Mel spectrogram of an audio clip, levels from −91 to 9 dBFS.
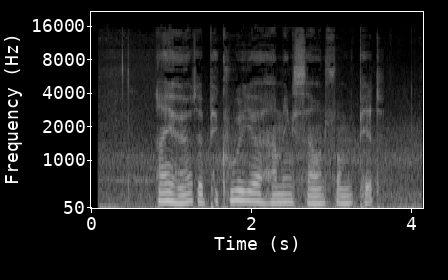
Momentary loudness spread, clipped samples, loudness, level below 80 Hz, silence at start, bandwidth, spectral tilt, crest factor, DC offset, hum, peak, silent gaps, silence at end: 21 LU; under 0.1%; -26 LUFS; -44 dBFS; 0.1 s; 15.5 kHz; -7 dB/octave; 16 dB; under 0.1%; none; -10 dBFS; none; 0 s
